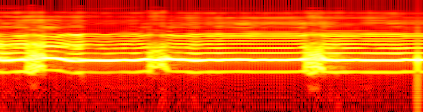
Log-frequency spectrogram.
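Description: A woman singing a Sakha toyuk, holding one steady, unchanging note. Three times the note is broken by a short throat catch, the kylyhakh ornament typical of toyuk.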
